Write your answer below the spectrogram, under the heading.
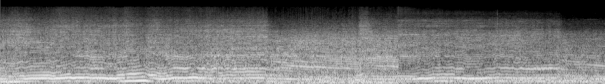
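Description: Yamaha YZ250 two-stroke single-cylinder motocross engine running hard under the rider's throttle, recorded onboard. The pitch rises and falls as the rider opens and closes the throttle, dipping briefly twice.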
